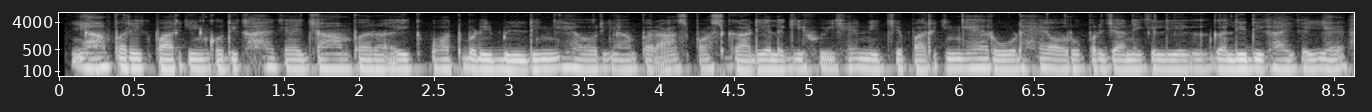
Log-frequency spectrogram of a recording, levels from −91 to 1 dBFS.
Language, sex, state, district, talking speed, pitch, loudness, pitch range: Hindi, male, Himachal Pradesh, Shimla, 265 wpm, 120 Hz, -17 LUFS, 120-125 Hz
